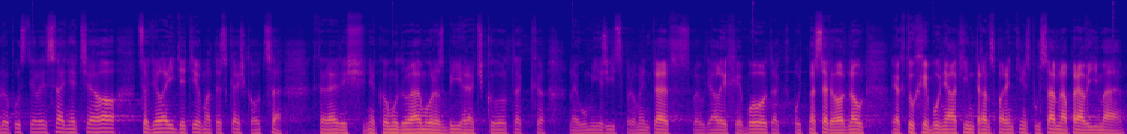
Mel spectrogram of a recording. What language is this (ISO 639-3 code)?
ces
